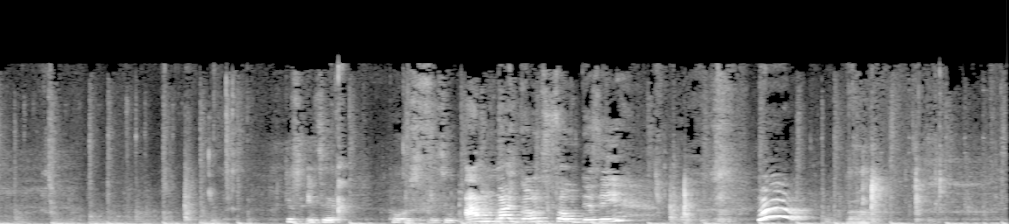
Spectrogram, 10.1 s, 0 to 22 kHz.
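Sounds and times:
wet eating clicks and smacks: 1.7s - 2.6s, 8.4s - 9.6s.

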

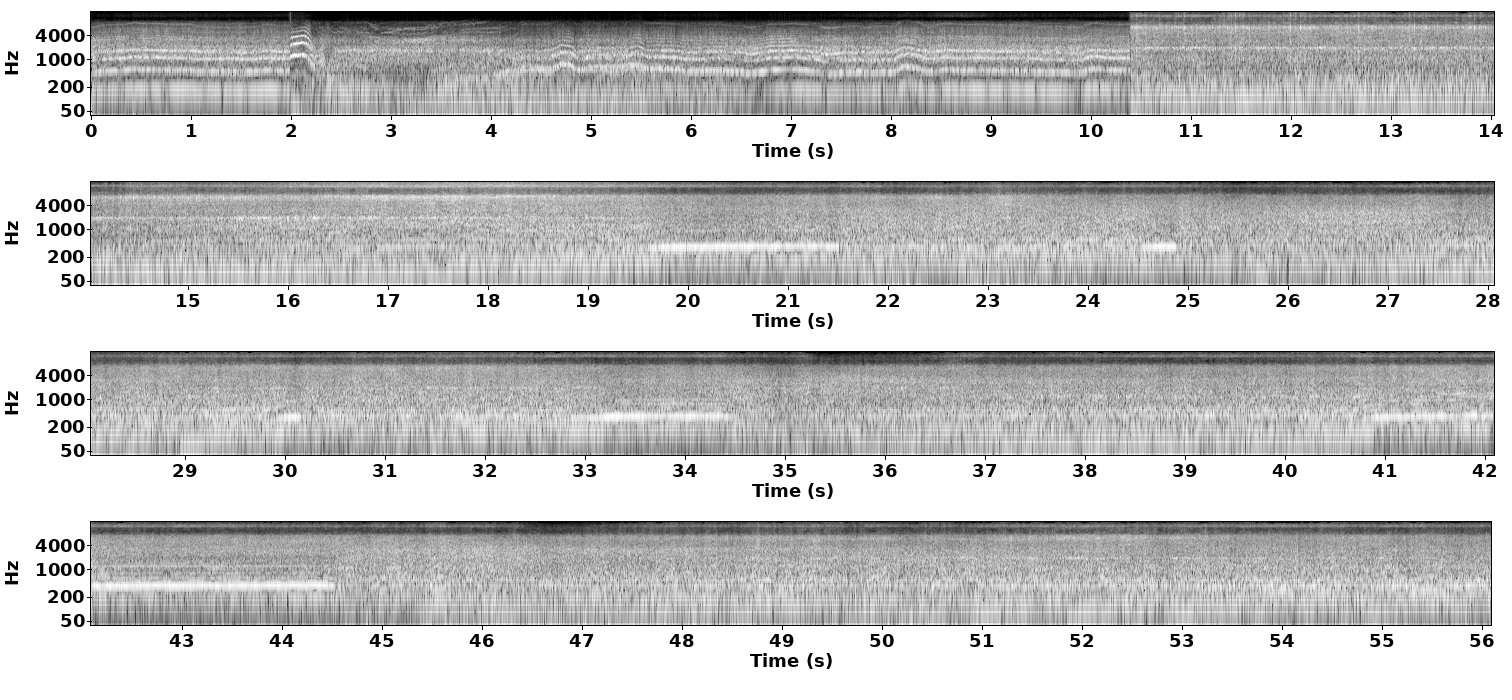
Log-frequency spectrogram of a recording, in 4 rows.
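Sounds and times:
wavering pitched sound: 0.0s - 23.8s
kart engine revving: 0.0s - 56.0s
other kart engines: 0.0s - 56.0s.

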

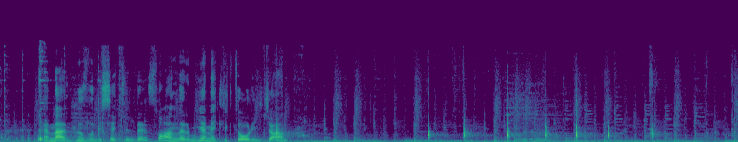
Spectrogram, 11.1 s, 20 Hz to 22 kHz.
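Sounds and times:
knife chopping on wooden board: 6.3s - 10.0s.

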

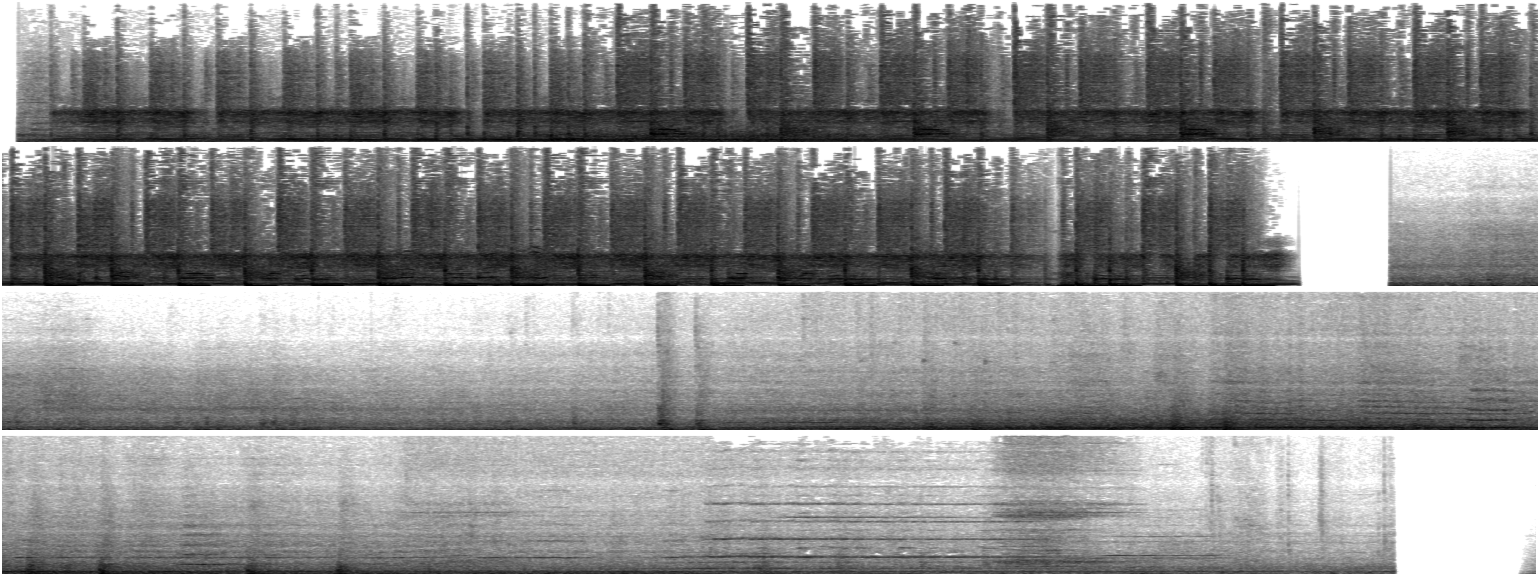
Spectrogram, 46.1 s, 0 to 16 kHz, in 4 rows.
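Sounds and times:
electric train rolling past: 0.2s - 19.4s, 22.0s - 45.0s
high brake squeal: 33.5s - 44.1s.

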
